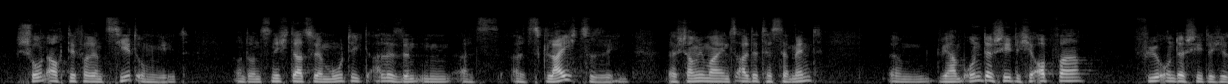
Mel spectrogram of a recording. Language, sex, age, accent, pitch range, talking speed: English, male, 40-59, German, 125-145 Hz, 140 wpm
